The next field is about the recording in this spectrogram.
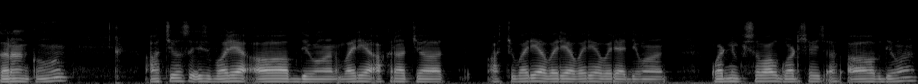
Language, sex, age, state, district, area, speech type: Kashmiri, male, 18-30, Jammu and Kashmir, Bandipora, rural, spontaneous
